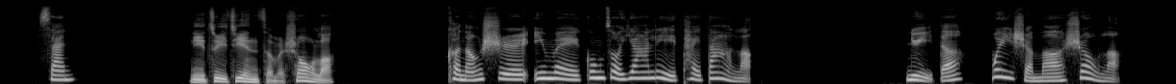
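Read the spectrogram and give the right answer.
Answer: 工作压力太大了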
